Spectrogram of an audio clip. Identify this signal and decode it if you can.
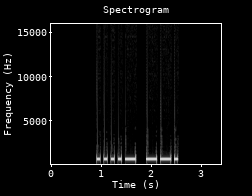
Morse code, heard as a keyed tone, about 17 wpm, 700 Hz. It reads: 4G
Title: Single-Letter Single-Number 17wpm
